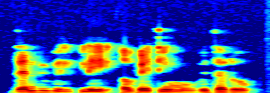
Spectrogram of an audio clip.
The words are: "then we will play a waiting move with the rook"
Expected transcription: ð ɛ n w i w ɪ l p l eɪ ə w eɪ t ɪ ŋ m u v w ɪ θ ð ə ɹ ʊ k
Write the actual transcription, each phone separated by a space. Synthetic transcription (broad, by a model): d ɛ n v i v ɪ l p l eɪ ə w eɪ t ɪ ŋ m u v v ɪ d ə ɹ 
